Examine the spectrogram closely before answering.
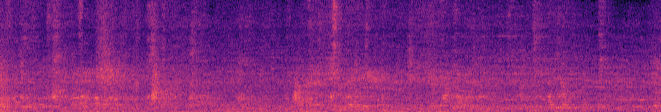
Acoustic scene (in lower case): crowded indoor space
